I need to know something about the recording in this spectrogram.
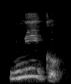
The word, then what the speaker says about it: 미국: Migu.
